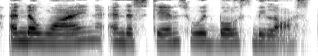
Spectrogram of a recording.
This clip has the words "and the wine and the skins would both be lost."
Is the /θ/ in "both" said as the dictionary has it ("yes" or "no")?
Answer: yes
